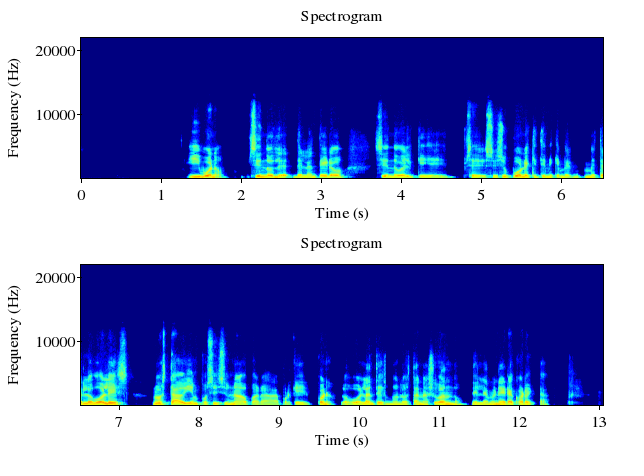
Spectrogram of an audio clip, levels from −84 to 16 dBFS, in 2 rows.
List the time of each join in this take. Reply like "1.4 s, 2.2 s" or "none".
9.0 s, 10.3 s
